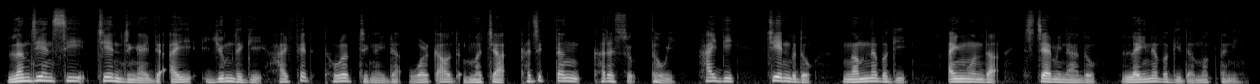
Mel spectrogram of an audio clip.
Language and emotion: Manipuri, neutral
